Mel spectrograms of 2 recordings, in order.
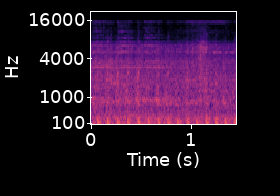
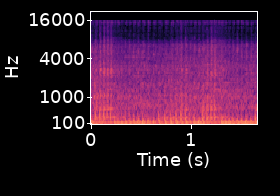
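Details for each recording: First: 2017 Honda CG125 single after general tuning fixed missing and engine noises (genuine air filter): even thump about eleven beats a second at idle, no tapping or misses. Healthy. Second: Honda CG125 2017 single-cylinder, cold, owner complaining of missing and engine noises: rough idle with raspy exhaust from cracked silencer and light tappet ticking even cold, misfiring noticeably; before tune-up.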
